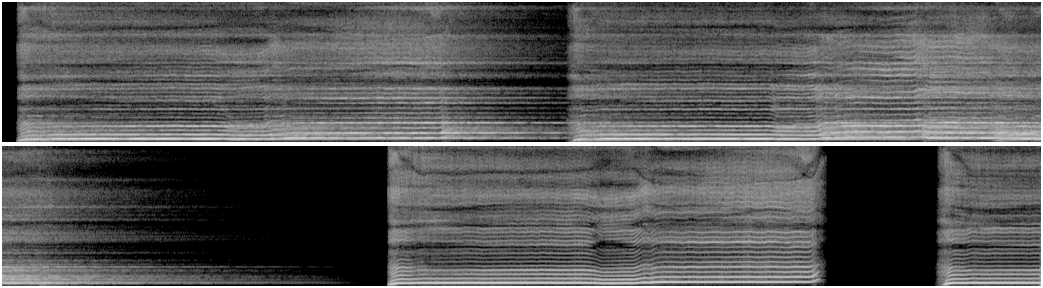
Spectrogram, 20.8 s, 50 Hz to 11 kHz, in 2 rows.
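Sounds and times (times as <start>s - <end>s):
woman singing: 0.2s - 11.9s, 14.3s - 18.7s, 19.8s - 20.7s.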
